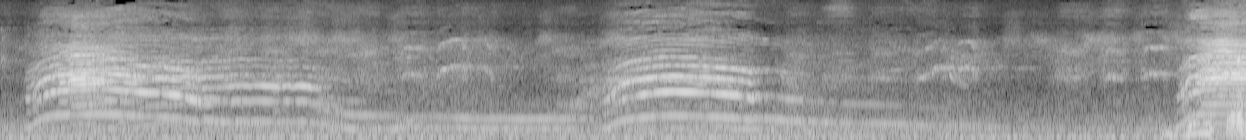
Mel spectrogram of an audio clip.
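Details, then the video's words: Two cats fighting at a construction building: long, wavering yowls that rise then slowly fall, one starting at once and another about three seconds in, with a sharper screech at the end. "Cat fight"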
